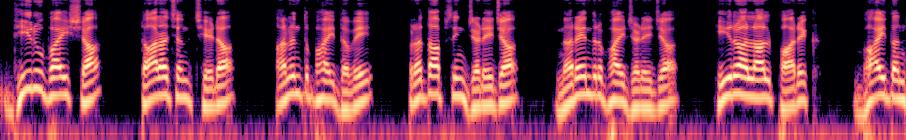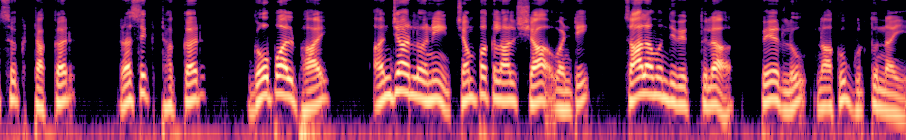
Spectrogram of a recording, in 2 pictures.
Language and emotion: Telugu, neutral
